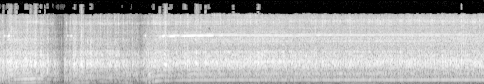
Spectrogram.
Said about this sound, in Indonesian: Anggur yang sudah dipotong-potong ini baru kita blender bersama dengan bawang putih.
